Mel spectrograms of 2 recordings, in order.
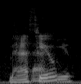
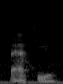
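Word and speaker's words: Mathieu: guy named tyrann mathau matthau is that how you pronounce it matthew matthew walter matthau tyrann matthew uh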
